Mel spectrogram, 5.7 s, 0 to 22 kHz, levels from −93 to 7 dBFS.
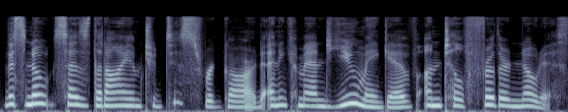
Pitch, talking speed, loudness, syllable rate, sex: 235 Hz, 170 wpm, -17 LUFS, 4.4 syllables/s, female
